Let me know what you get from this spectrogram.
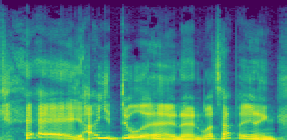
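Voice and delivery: very high, drawn-out upbeat greeting; energetic voice message. Shown as a demonstration. Coach showing how they open voice messages, energetic and high. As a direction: sing out an over-the-top, high-pitched hello. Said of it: "Instead of just sending a boring voice message".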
